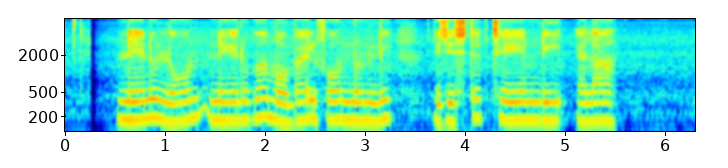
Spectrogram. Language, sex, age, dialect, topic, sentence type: Telugu, female, 18-24, Utterandhra, banking, question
